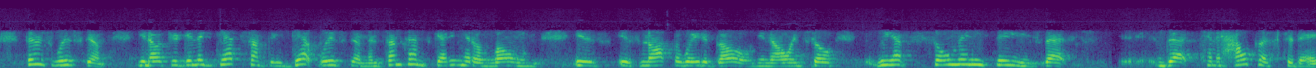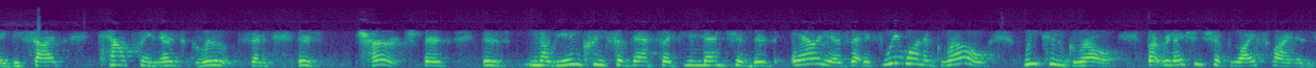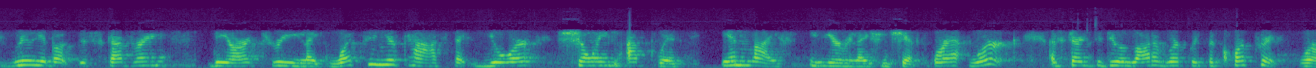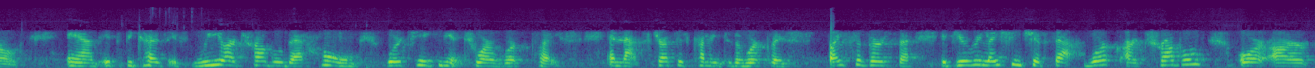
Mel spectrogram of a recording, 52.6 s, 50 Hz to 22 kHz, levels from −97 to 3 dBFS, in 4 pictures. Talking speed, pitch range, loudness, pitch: 160 wpm, 205-245 Hz, -23 LUFS, 225 Hz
